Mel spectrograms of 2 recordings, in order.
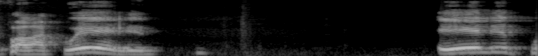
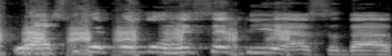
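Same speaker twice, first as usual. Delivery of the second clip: laughing; 6 dB louder than usual. Real, not acted. Laughing while recalling.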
